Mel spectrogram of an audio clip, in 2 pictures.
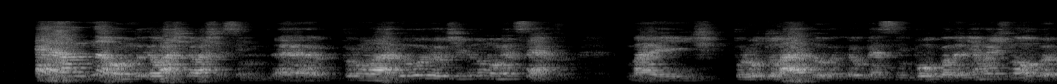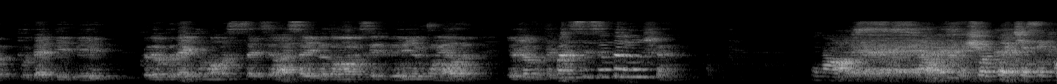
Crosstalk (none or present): present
